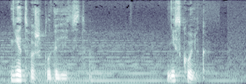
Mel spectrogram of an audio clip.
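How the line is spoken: Elf's modest tearful reply. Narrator (Russian): скромно ответила сквозь слезы эльфийка

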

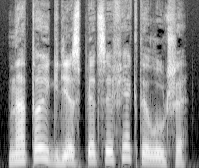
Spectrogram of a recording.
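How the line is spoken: Joyful, smiling. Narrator (Russian): радостно улыбнулась волшебница

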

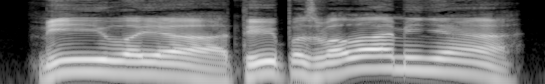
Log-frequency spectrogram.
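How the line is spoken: Joyful yell. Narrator (Russian): радостно завопил мужик

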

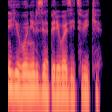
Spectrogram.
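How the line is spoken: Soft. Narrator (Russian): мягко сказал Генри

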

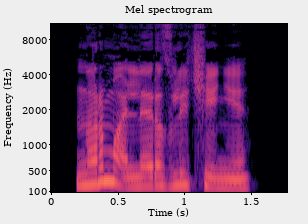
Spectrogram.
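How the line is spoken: Snorted reply. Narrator (Russian): хмыкнул он в ответ

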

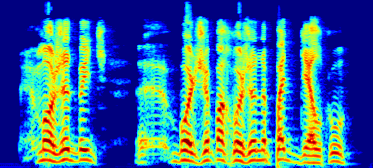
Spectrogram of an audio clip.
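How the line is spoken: Furious shout. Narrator (Russian): выкрикнул он в ярости

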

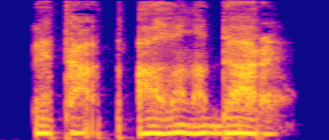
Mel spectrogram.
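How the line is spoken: Whispered. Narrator (Russian): прошептала я

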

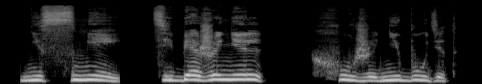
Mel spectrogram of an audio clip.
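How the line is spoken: Hoarse whisper. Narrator (Russian): хрипло шепнул Девислав

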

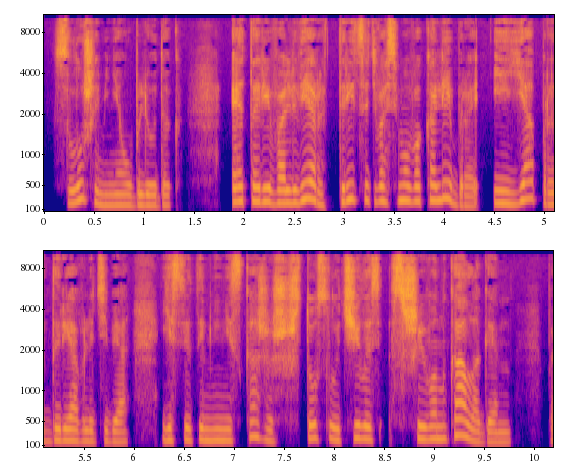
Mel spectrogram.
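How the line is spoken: Quiet. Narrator (Russian): проговорил я тихо

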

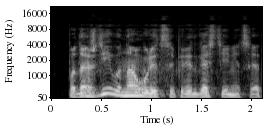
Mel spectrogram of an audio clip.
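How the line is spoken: Plain. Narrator (Russian): ответил Андрей

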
